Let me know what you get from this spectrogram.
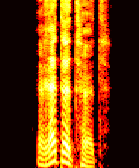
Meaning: inflection of retten: 1. second-person plural preterite 2. second-person plural subjunctive II
- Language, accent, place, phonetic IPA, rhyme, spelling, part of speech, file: German, Germany, Berlin, [ˈʁɛtətət], -ɛtətət, rettetet, verb, De-rettetet.ogg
